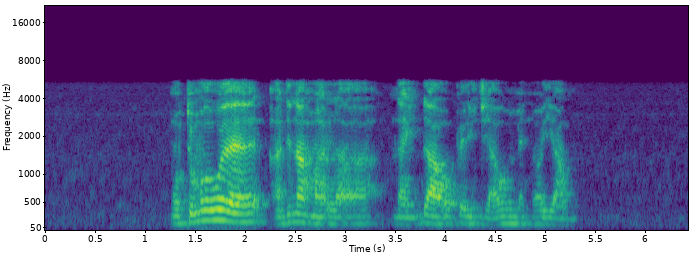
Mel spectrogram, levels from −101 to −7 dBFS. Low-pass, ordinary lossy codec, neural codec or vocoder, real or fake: 5.4 kHz; Opus, 64 kbps; codec, 16 kHz, 16 kbps, FunCodec, trained on LibriTTS, 50 frames a second; fake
